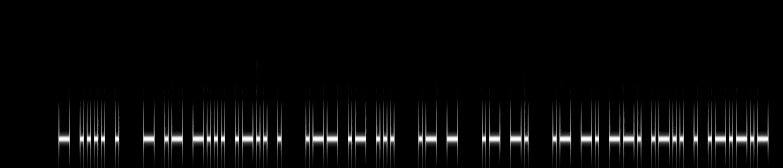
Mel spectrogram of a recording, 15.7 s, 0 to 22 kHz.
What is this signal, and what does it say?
Morse code, heard as a keyed tone, about 17 wpm, 700 Hz. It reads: THE TABLE WAS AT AN ANGLE.
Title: Sentences from Top 1500 Words 17wpm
